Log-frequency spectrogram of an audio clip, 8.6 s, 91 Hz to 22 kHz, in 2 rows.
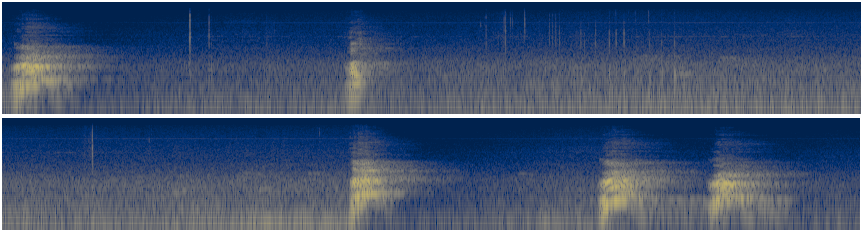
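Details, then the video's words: Dude, a Rhodesian Ridgeback aged eight months, barks at a cat and squirrel along the fence; a bark, a weaker one, a long quiet gap, then three loud barks in quick succession. "Rhodesian Ridgeback 8 months barking"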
